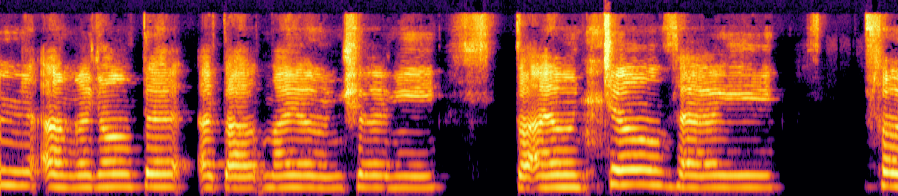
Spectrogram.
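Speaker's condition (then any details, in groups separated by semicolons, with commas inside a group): Moebius syndrome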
